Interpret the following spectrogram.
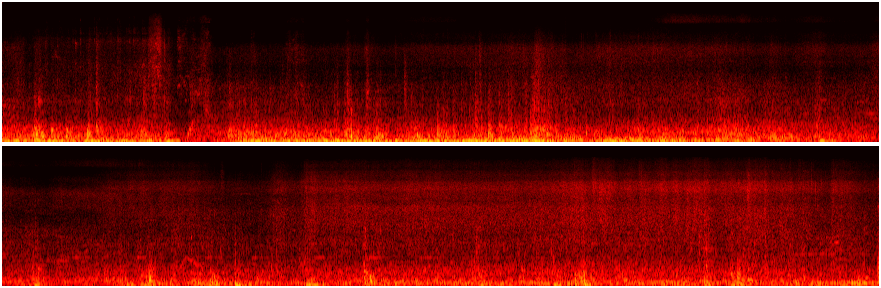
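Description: Mack log flume boat on its ride: heavy wind buffeting the microphone during the run down, then an even hiss of rushing water around the hull from about ten seconds in as it glides along the flume channel.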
